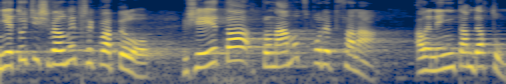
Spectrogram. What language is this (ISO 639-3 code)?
ces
